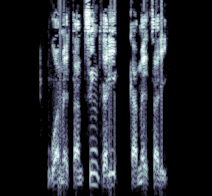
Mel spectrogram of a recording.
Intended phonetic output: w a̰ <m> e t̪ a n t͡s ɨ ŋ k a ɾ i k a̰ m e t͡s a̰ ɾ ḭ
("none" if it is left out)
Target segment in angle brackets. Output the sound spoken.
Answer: m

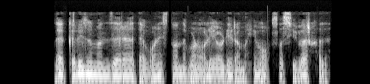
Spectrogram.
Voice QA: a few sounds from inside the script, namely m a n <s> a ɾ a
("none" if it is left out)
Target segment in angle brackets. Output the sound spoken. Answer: z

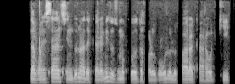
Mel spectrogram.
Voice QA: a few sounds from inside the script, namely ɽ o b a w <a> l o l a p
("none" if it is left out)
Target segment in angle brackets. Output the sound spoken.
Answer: ə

